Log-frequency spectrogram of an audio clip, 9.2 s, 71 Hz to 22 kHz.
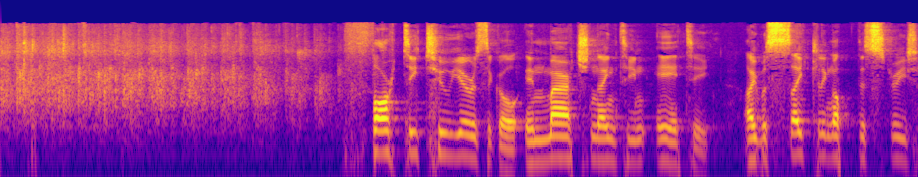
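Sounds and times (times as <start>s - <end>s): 
audience applauding: 0.0s - 3.5s
speech: 3.7s - 9.1s.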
